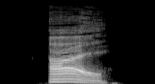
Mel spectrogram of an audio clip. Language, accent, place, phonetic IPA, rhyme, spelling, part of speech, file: German, Germany, Berlin, [aːl], -aːl, aal, verb, De-aal.ogg
- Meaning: 1. singular imperative of aalen 2. first-person singular present of aalen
